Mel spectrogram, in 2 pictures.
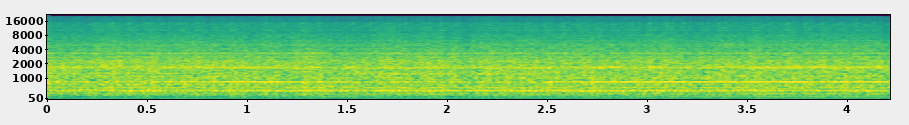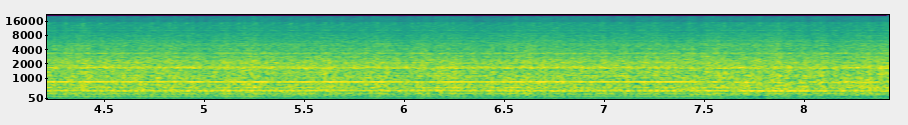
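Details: BMW E46, M52TUB25, VANOS connected: steady run with thin constant whine and rough grinding, not too loud but audible at start; noise vanishes with VANOS disconnected, VANOS suspected. Grinding after startup.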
